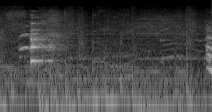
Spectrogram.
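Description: A woman's short, high-pitched squeal of laughter just after the start, then faint background music.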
